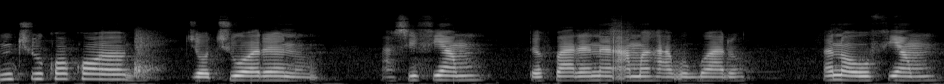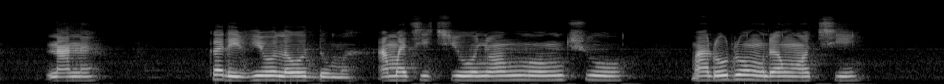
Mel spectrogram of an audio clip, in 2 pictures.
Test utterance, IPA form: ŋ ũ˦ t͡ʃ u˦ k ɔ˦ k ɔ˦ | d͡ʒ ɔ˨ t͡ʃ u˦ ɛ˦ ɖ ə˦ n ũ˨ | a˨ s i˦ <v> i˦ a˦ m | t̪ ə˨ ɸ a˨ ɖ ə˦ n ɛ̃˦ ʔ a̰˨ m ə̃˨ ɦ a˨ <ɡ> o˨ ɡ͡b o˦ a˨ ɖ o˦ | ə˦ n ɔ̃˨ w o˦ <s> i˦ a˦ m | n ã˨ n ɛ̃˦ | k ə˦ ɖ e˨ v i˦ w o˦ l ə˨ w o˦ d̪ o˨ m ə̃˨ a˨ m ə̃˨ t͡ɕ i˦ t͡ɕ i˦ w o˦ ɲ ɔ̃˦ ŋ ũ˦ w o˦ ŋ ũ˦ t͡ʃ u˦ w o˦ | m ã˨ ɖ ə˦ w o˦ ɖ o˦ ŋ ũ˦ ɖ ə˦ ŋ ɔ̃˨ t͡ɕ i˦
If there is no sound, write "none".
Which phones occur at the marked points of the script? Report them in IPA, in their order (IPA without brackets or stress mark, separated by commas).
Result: f, ɡ͡b, f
